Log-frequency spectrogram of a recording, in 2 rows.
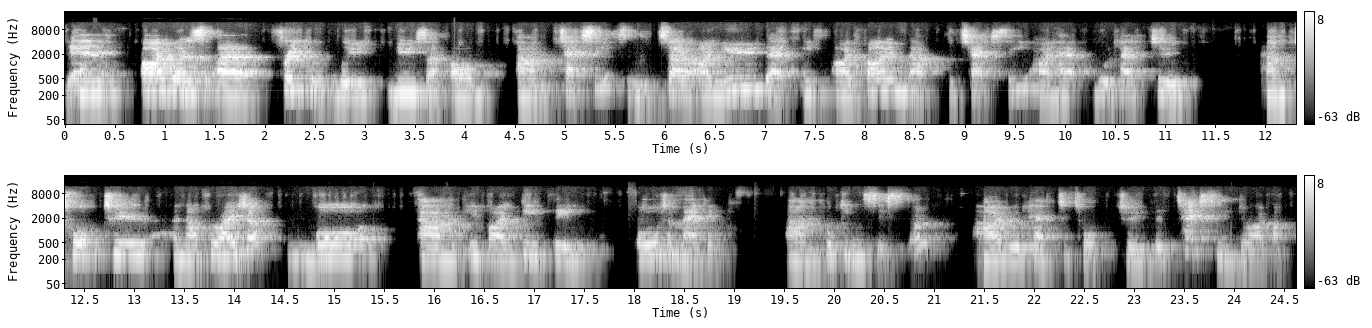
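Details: Adult woman with aphasia after a stroke in August 2020, who could only say "um" at onset; she still has word-finding difficulty and has to process words first, with a delay in saying them; finding: aphasia after stroke (word-finding difficulty).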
